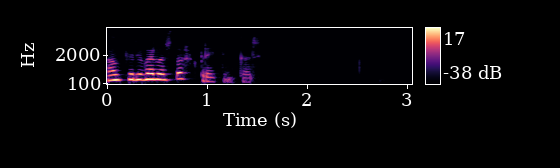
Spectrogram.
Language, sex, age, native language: Icelandic, female, 50-59, Icelandic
